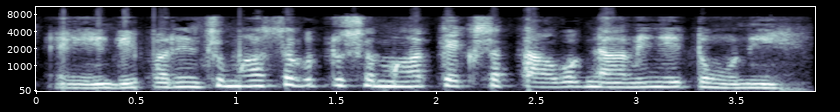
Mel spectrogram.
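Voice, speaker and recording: A woman's voice: fairly low pitch, moderate pace, slightly rough. A woman playing a resolute, protective Filipina wife and mother in a radio drama, earnest and emphatic. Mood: concerned.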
